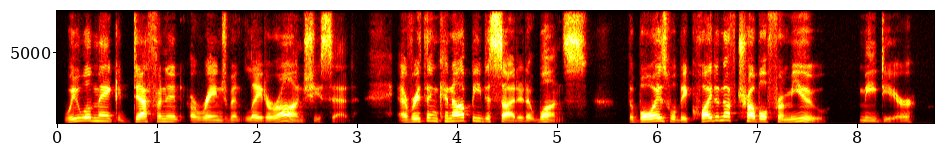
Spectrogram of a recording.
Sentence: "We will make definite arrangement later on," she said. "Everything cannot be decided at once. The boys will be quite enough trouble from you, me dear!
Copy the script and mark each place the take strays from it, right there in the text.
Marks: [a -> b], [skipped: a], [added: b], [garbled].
"We will make definite arrangement later on," she said. "Everything cannot be decided at once. The boys will be quite enough trouble from you, me dear!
